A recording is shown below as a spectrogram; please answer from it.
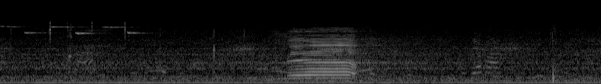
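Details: White Galloway cattle on the Fageralm pasture in Elsbethen, Salzburg, recorded 14 May 2013: a single strong moo under a second long, preceded by high, sharp bird chirps and a quiet outdoor background.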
